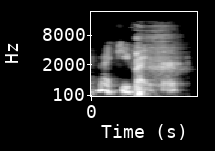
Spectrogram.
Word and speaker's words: Mekhi Phifer: Mekhi Phifer, I believe. – I believe it's Michelle Pfeiffer. – Danielle. It is not Michelle Pfeiffer. M E K H I. Mekhi Phifer.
